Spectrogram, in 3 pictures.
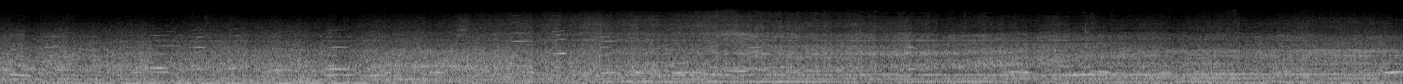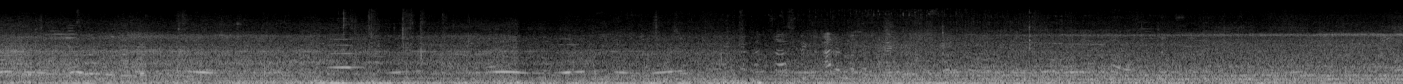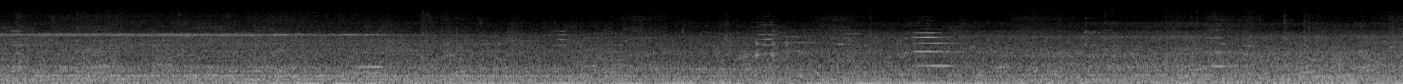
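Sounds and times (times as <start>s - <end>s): street noise: 0.0s - 42.0s
bowed violin: 3.2s - 3.8s, 4.6s - 12.0s, 17.2s - 18.2s, 35.5s - 39.1s.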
